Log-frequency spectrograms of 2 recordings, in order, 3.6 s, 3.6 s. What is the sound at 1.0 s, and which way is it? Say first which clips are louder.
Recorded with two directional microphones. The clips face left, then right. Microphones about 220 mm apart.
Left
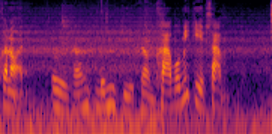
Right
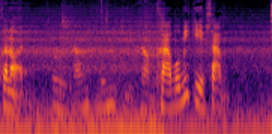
Speech: left 6 dB; 40° left (ahead or behind).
